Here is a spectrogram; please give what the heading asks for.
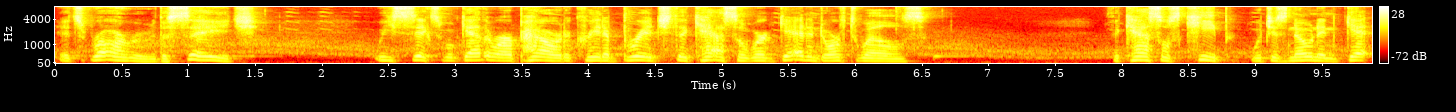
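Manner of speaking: put-on high, far-off old sage voice; old man voice. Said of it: "it's like an old man voice".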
